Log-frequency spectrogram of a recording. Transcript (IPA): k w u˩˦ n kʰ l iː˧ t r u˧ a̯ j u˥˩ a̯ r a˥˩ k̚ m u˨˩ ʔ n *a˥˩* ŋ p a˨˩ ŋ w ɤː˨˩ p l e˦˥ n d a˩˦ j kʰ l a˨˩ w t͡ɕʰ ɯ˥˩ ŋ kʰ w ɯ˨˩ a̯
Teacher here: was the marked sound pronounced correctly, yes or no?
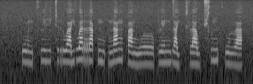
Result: yes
